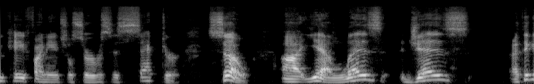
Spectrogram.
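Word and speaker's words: Jes: So, Jez, I think it's pronounced Les. I think it's spelled with a J, but I think it's like Les Staley.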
